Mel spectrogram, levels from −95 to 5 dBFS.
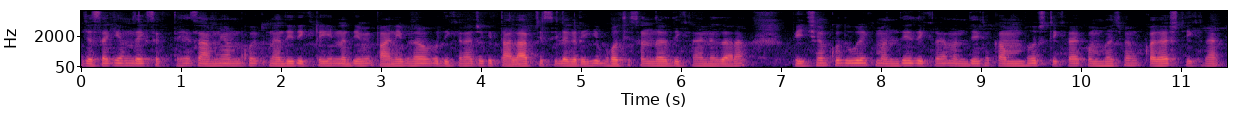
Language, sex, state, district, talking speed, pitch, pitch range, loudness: Hindi, male, Chhattisgarh, Rajnandgaon, 285 wpm, 115 Hz, 110-120 Hz, -36 LUFS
